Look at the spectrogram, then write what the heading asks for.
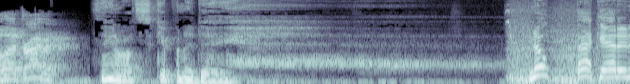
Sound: sighs

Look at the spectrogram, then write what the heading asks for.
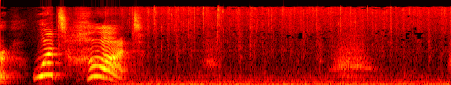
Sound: fire crackling

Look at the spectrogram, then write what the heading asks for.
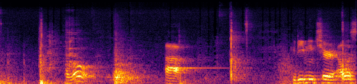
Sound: chair thudding

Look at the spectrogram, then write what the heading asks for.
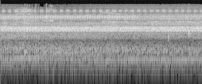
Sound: water sloshes

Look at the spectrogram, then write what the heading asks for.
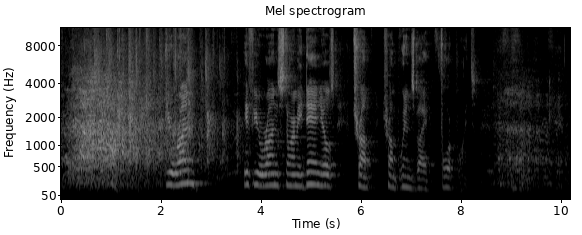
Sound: applause

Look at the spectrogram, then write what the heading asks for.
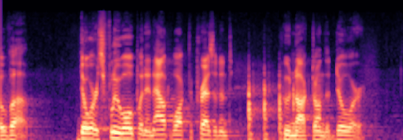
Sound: knocks

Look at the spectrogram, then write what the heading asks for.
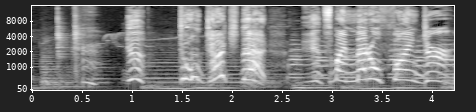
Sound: exclaims

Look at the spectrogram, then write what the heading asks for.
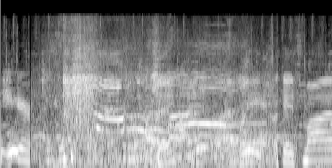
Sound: girls exclaiming

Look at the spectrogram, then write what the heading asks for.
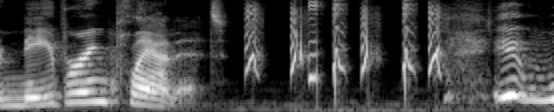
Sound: squeaks squeaks

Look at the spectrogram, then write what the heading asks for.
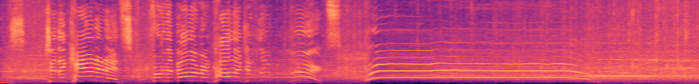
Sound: cheers and applause

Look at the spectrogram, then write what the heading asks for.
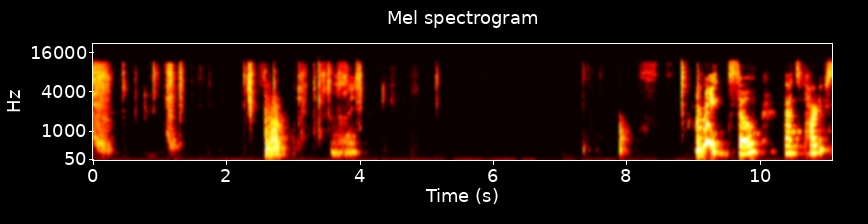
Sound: pulls tape

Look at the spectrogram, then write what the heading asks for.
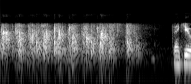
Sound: applause

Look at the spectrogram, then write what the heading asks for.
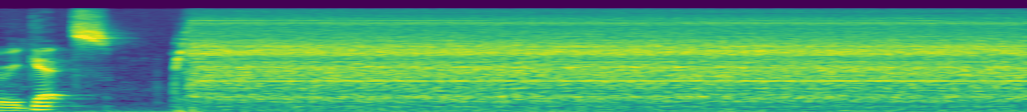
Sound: vacuum whirring

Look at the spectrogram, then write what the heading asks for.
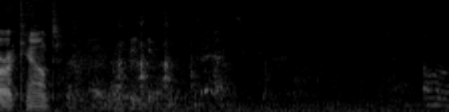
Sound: laughter

